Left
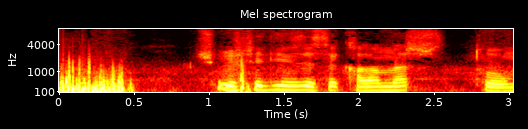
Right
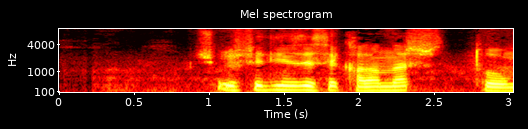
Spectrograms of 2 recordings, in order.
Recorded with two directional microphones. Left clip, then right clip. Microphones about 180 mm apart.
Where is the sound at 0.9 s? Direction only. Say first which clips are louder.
Left 2 dB; 45° left (ahead or behind).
